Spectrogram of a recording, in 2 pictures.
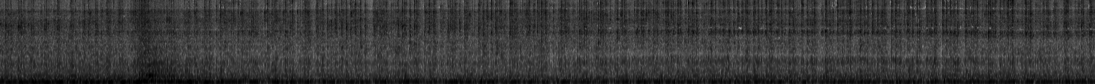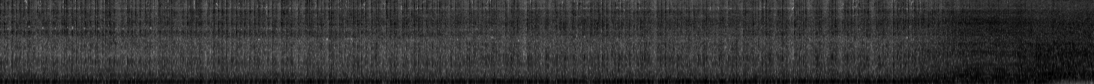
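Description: Gasser drag car's engine idling with a loud, steady low rumble and a brief throttle blip about two seconds in, then revving up hard near the end as it comes to the line for launch.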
